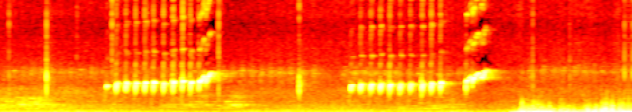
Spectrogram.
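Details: Green starling repeating a rapid, high chirping trill twice, each run ending with a rising note, followed by a loud low rumbling noise.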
